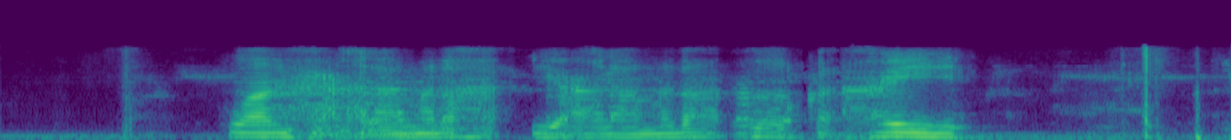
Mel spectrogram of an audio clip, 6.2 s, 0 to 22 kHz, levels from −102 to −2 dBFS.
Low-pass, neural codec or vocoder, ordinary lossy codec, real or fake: 5.4 kHz; codec, 24 kHz, 0.9 kbps, WavTokenizer, medium music audio release; AAC, 24 kbps; fake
